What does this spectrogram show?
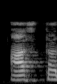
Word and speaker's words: hasta: you later think now hasta luego because h is silent in spanish so you will sound as hasta luego hasta luego hasta luego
